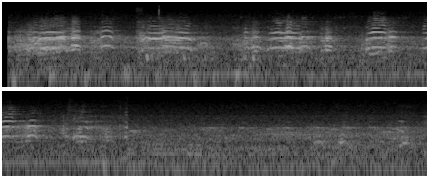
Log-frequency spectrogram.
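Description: Geese honking: a quick run of about a dozen honks that thins out and dies away after about five seconds.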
